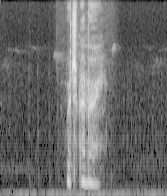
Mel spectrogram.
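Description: A young woman speaks a short, sharp phrase up close.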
